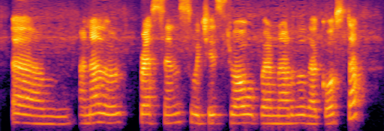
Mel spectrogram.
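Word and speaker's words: Bénard: presence, which is João Bernardo da Costa. Bernard da Costa, yes. It's the French name, Bernard.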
